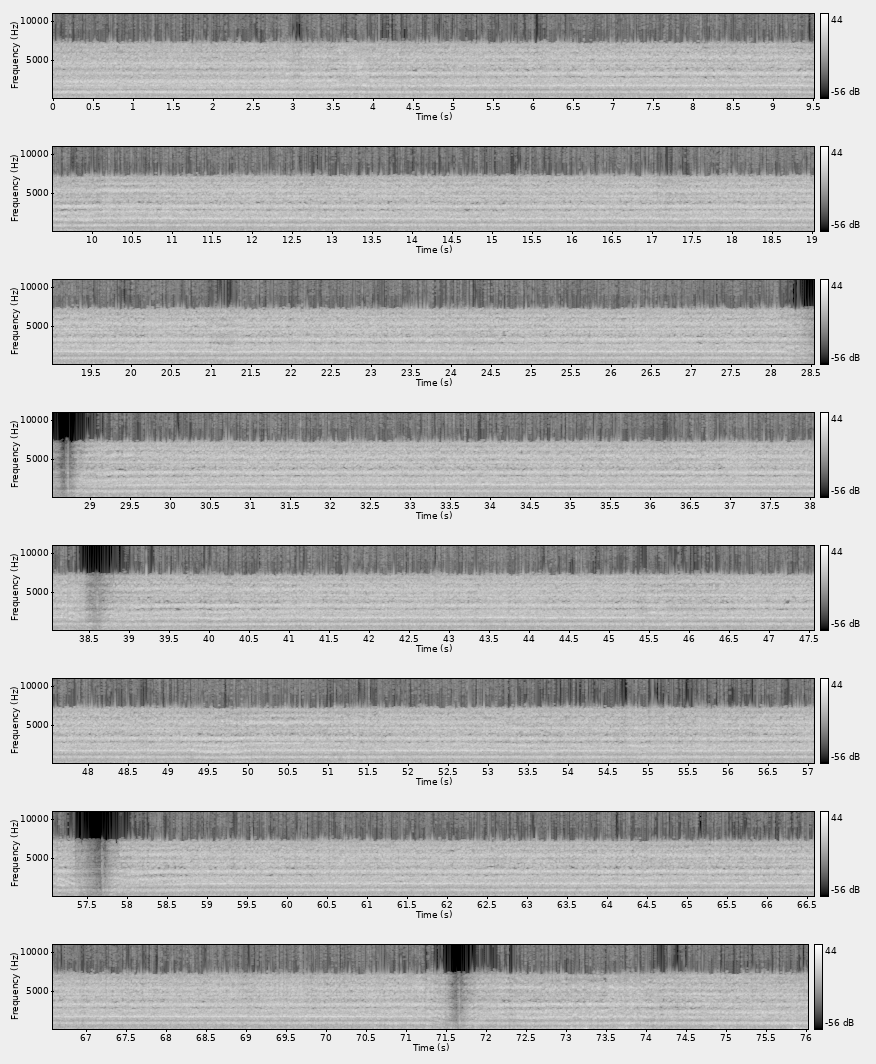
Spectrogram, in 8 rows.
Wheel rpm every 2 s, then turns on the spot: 210, 220, 230, 230, 230, 230, 230, 230, 230, 230, 230, 230, 230, 230, 150, 230, 230, 230, 230, 170, 230, 230, 230, 230, 230, 230, 230, 230, 160, 200, 230, 230, 230, 230, 230, 190, 200, 220.
none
